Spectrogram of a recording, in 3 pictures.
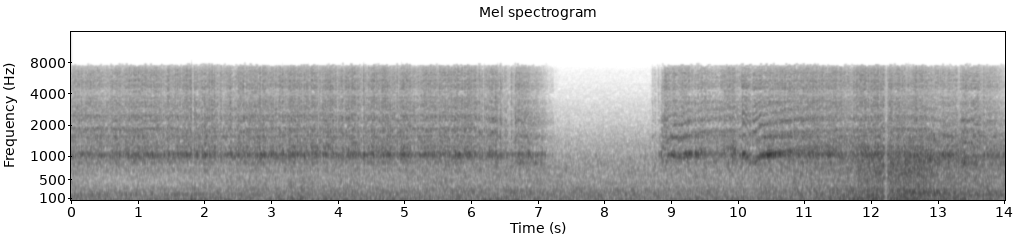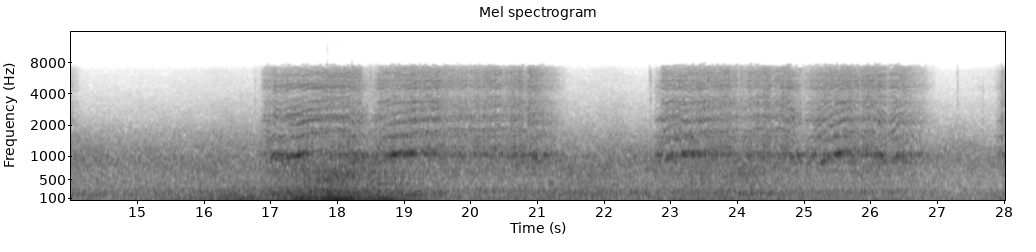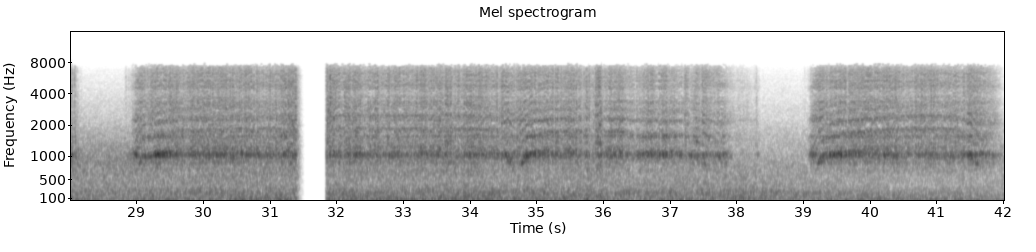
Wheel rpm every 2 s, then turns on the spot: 160, 160, 160, 100, 40, 150, 130, 10, 30, 120, 100, 50, 140, 80, 40, 160, 160, 140, 140, 40, 150.
none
